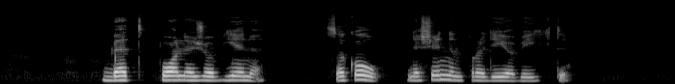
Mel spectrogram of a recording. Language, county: Lithuanian, Vilnius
